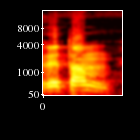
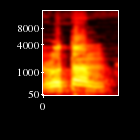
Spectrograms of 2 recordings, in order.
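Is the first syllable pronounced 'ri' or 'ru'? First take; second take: ri; ru. First: The first syllable is pronounced 'ri'. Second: The first syllable is pronounced 'ru'. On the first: This is how northern speakers say it. "we'll say ritam" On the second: This is how southern speakers say it. "they'll say rutam"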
